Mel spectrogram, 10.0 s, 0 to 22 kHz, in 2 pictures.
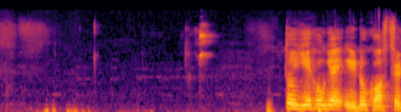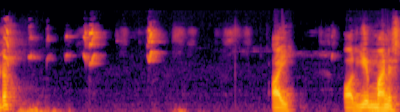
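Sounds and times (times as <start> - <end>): marker squeaking on a whiteboard: 0.5 - 9.4.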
